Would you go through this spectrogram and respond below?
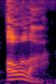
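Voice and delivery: hola with a diphthong, oh-oo-la; hola with an anglicized o; English-accented hola. Shown as a demonstration. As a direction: say hola as English speakers do, gliding o into oo. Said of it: "Most English speakers that I know say".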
